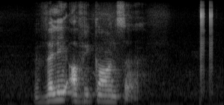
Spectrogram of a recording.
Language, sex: Afrikaans, male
